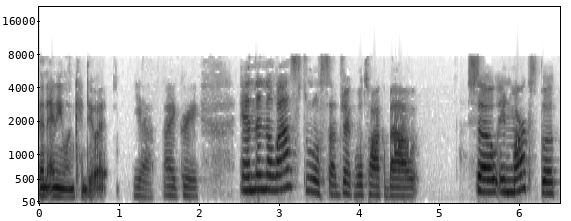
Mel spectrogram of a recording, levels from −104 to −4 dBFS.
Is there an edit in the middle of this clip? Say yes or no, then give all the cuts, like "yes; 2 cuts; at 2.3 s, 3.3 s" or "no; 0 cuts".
no; 0 cuts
